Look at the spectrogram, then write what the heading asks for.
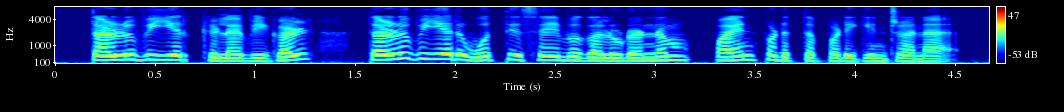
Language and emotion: Tamil, neutral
